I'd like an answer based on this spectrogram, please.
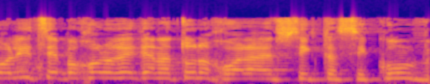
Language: Hebrew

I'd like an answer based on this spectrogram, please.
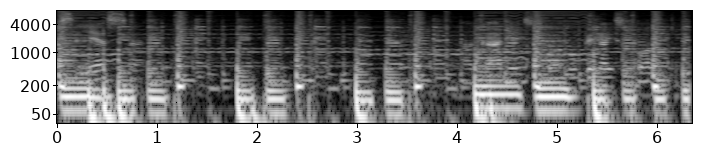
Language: Portuguese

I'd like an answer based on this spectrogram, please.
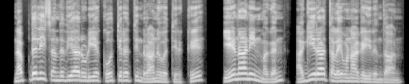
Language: Tamil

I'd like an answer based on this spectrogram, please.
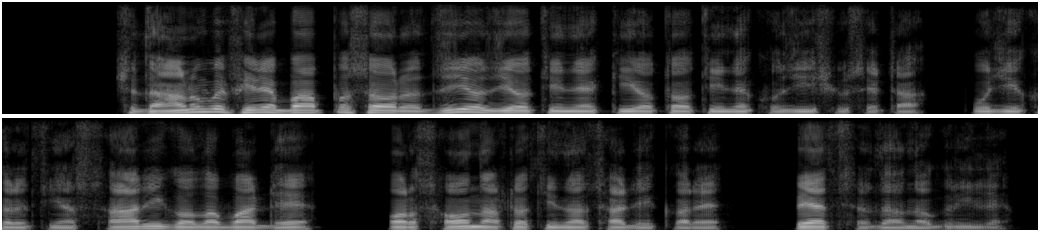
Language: Kullu Pahari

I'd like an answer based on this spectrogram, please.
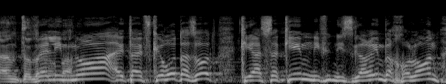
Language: Hebrew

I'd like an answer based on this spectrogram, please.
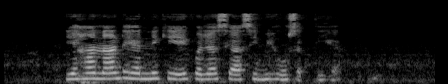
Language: Urdu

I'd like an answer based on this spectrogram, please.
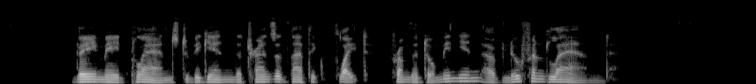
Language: English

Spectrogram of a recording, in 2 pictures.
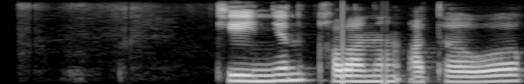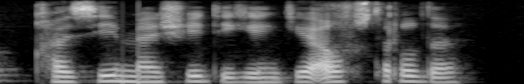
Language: Kazakh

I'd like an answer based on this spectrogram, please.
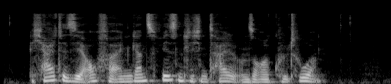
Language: German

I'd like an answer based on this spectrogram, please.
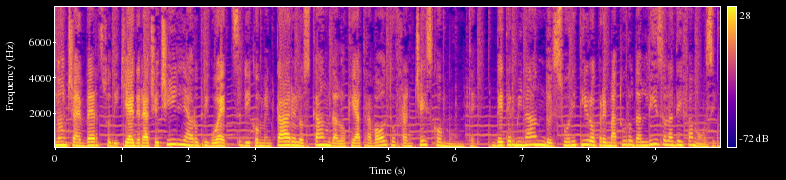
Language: Italian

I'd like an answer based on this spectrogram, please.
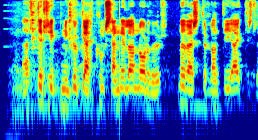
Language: Icelandic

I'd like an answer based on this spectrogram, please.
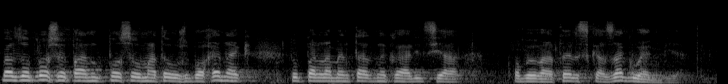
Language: Polish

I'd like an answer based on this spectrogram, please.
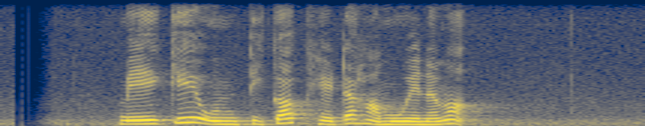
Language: Sinhala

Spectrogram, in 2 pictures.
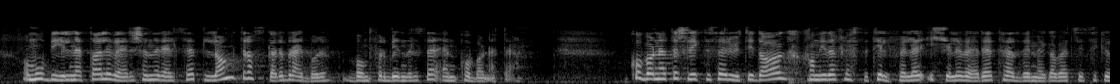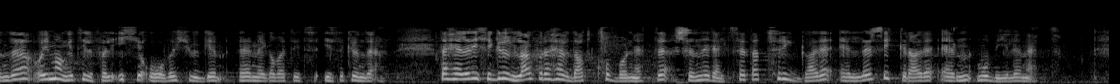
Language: Norwegian Nynorsk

